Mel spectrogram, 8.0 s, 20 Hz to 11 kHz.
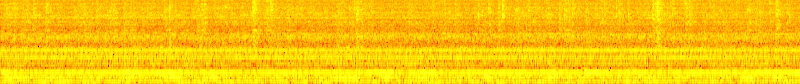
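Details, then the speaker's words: Lathe machining a part during a 1958 Harley-Davidson Panhead 74ci FL top-end rebuild, low RPM with high torque: steady motor tone with an even chunk, chunk of the tool biting about twice a second; normal lathe cut. "Okay, so now we're getting the cutting. I can hear the... Little chunk, chunk, chunk."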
